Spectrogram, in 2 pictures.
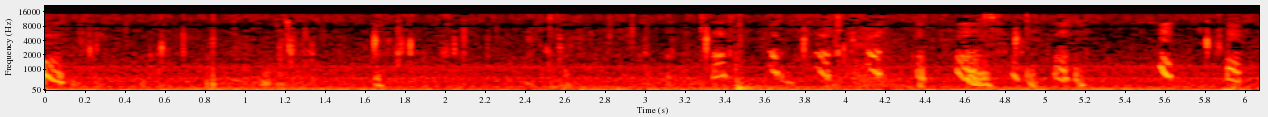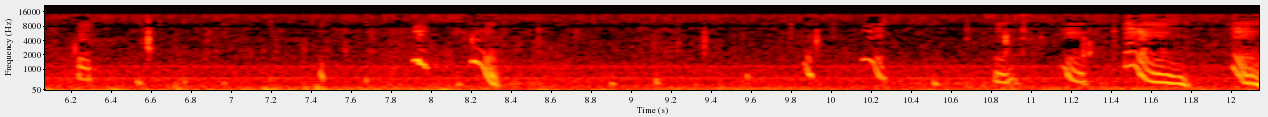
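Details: Standard Poodle puppies at 22 days old, filmed on April 8, giving many short thin whimpering squeaks, some rising and falling, scattered and overlapping through the clip over a low steady hum.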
